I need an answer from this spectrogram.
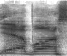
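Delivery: silly, goofy, high cartoon henchman voice. Describing how a small cast voices the henchmen, the speaker does a goofy henchman voice. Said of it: "So they use the goofy ones for the the henchmen".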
